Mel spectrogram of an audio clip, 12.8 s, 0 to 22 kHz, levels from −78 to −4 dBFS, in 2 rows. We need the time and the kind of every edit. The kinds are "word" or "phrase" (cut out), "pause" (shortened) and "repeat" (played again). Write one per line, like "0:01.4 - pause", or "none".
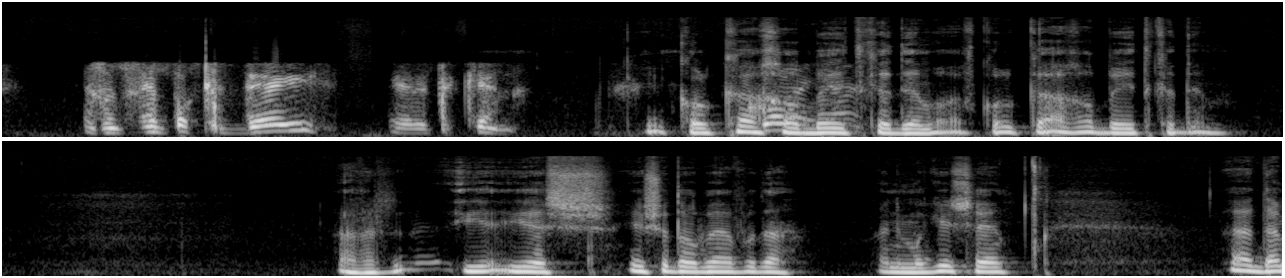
none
